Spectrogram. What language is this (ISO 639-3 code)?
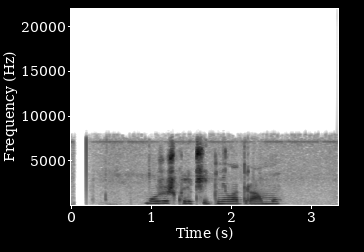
rus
